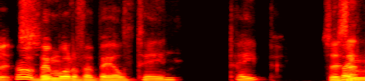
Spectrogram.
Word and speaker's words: Beltane: thing of yeah a bit more of a built-in type so is that pronounce Beltane it's not pronounced Bellon no it's definitely built in I guess it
